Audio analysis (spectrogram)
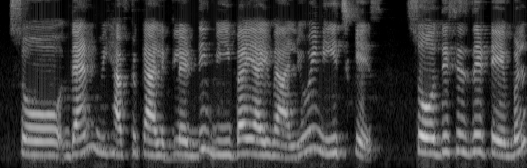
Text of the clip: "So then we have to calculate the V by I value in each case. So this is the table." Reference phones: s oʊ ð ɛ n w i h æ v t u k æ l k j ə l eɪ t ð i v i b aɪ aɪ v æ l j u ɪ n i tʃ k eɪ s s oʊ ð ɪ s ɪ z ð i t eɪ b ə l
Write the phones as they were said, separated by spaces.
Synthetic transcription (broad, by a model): s oʊ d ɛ n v i h æ v t u k æ l k j ə l eɪ t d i v i b aɪ aɪ v æ l j u ɪ n i tʃ k eɪ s s oʊ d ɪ s ɪ z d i t eɪ b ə l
